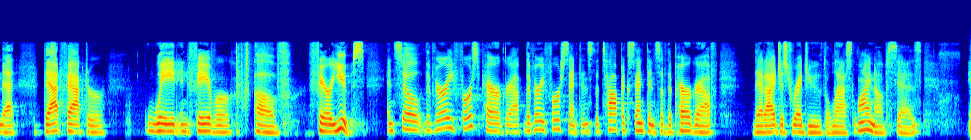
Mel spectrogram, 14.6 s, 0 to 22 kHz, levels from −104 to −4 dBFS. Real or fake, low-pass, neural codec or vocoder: real; 7.2 kHz; none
